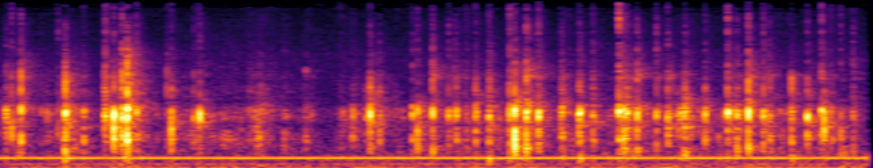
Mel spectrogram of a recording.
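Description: Long nails tap and scratch across a kraft paper snack pouch with a plastic window, partly full of dried fruit, lying on a table. Quick, dry crinkly taps and rustling scratches come in uneven bursts over a faint, steady low hum.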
